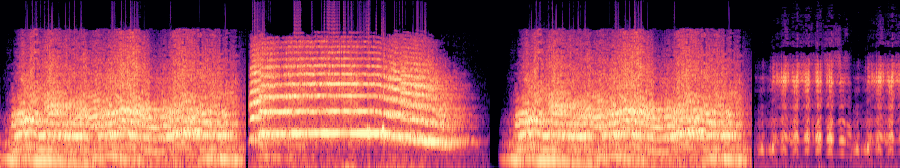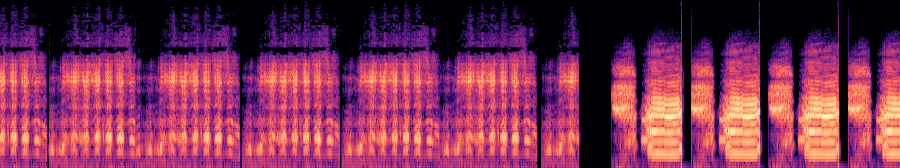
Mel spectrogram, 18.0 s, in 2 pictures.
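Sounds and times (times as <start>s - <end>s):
elephant-like trumpet call: 0.1s - 8.0s
harsh donkey-like calls: 5.2s - 18.0s
goat-like bleating: 7.6s - 16.4s.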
